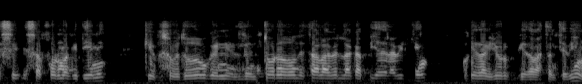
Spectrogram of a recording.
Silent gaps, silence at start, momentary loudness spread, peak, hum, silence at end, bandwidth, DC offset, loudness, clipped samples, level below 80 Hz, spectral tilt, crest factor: none; 0 s; 9 LU; -12 dBFS; none; 0 s; 11 kHz; under 0.1%; -32 LUFS; under 0.1%; -72 dBFS; 0.5 dB/octave; 22 dB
